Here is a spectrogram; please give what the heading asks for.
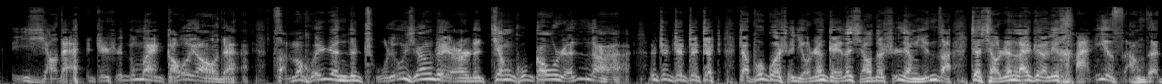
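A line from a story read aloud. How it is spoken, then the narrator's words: Grinning. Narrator (Chinese): 他咧着嘴笑着说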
